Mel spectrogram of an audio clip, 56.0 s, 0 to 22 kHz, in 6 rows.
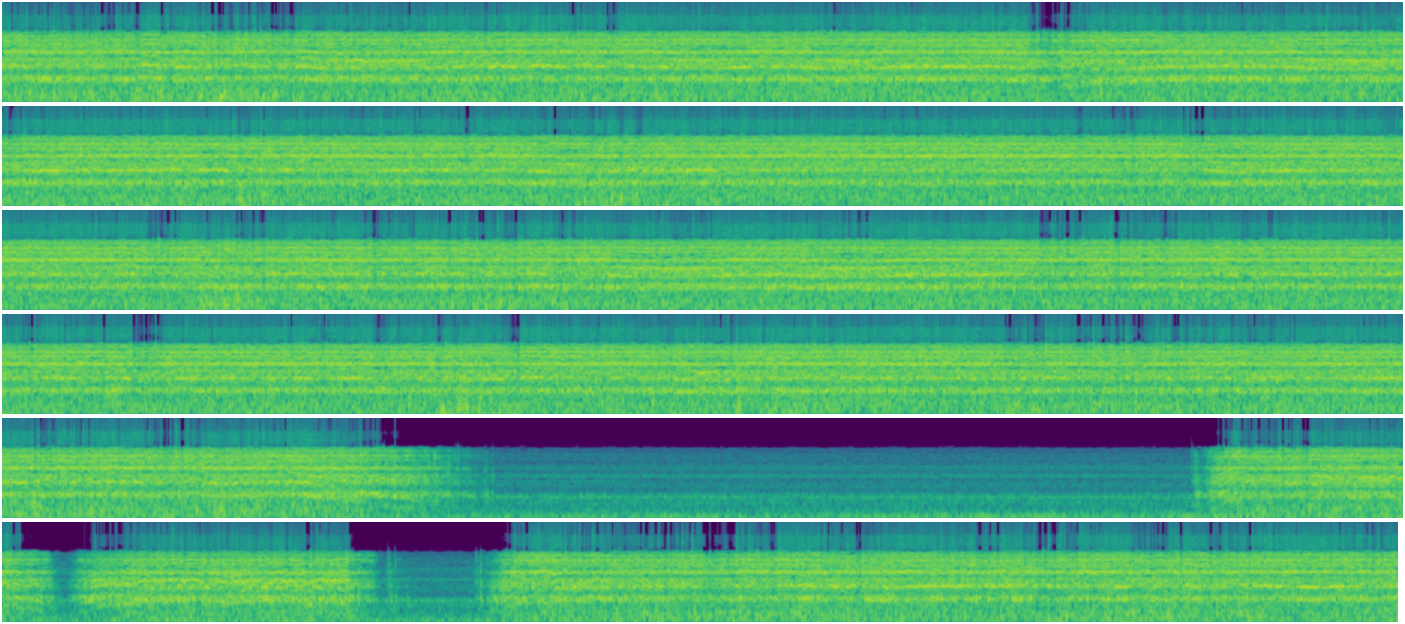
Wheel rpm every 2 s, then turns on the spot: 230, 230, 230, 190, 220, 230, 230, 230, 230, 230, 230, 230, 230, 230, 230, 240, 230, 230, 230, 180, 0, 0, 30, 140, 120, 180, 230, 230.
none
